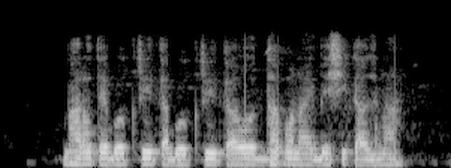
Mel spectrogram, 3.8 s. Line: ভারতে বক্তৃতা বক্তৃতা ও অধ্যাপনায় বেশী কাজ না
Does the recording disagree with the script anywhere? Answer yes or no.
no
